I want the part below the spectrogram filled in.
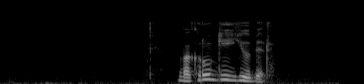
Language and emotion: Russian, neutral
